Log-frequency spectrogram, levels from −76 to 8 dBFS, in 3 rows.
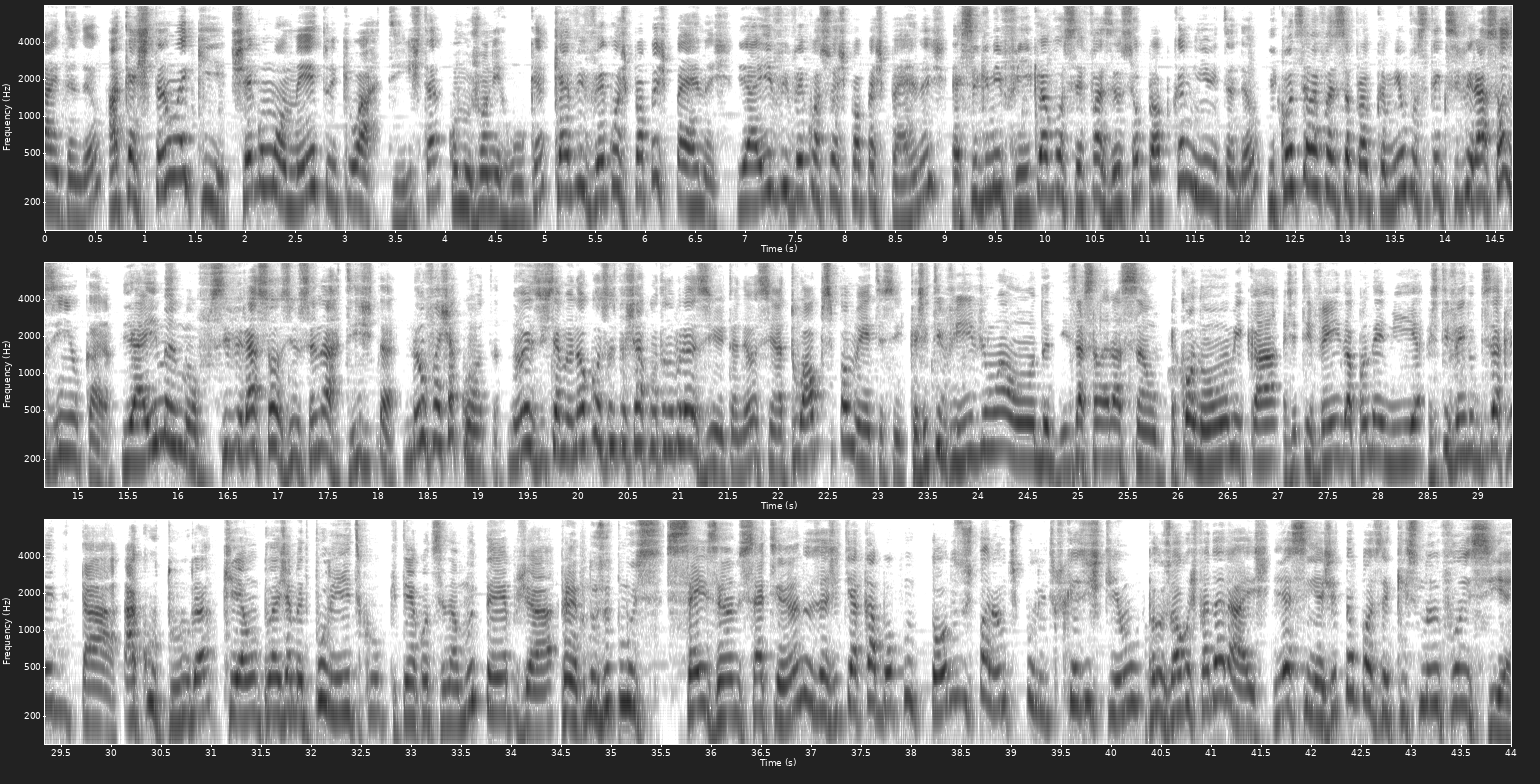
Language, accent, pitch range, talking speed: Portuguese, Brazilian, 185-245 Hz, 200 wpm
